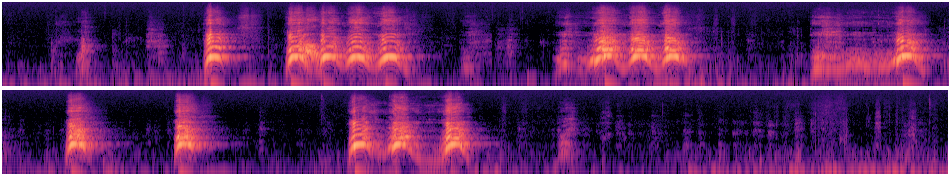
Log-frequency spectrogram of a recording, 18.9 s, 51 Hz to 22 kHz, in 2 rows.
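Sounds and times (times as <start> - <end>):
large dogs barking: 2.0 - 4.2, 5.6 - 7.0, 8.7 - 9.4, 10.1 - 10.6, 11.2 - 11.6, 12.9 - 14.4.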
